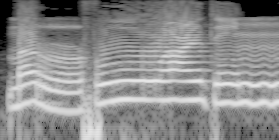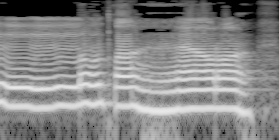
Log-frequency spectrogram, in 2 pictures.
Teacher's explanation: فو پہ آپ نے لپس کو راؤنڈ میں لے کے جانا ہے تاکہ اچھی طرح واو ادا ہو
